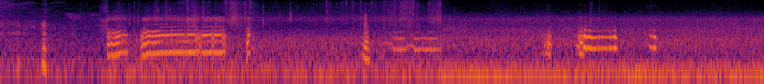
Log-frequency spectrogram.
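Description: Backyard chickens cluck in short bursts of nasal, throaty calls, a busier run near the start and a few scattered clucks later, over a low steady background hum.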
